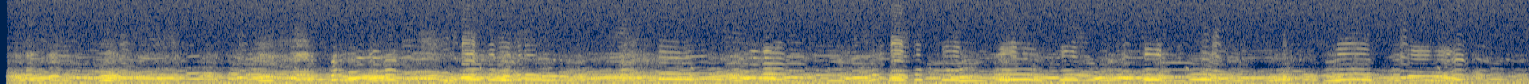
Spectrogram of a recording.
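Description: A flock of whooper swans trumpets without pause, many loud honking, bugle-like calls overlapping into a continuous chorus over a low background hum.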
